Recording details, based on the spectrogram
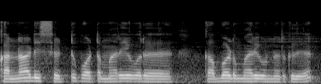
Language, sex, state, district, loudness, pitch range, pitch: Tamil, male, Tamil Nadu, Namakkal, -17 LUFS, 130-140 Hz, 135 Hz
